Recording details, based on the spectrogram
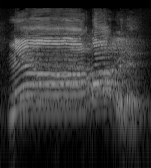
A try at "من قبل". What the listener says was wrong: قبل لام کو نہیں ہلانا، آواز آئی من قبل تو لام کو نہیں با کو ہلائیں گے.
